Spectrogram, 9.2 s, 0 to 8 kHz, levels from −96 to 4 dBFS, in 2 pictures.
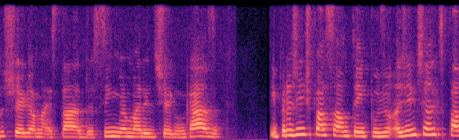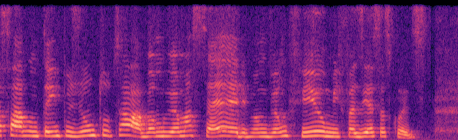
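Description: From 2.36 to 2.70 s, about 340 ms, the real room background vanishes. A steady, featureless hiss takes its place, about 10 dB quieter. This is comfort noise in place of the background. The likely cause is that the sender paused transmission and the receiver synthesised filler noise.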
